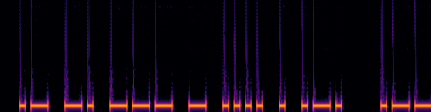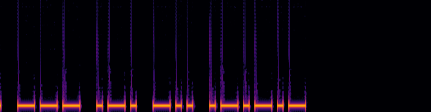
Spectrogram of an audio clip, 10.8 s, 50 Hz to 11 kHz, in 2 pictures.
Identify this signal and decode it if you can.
Morse code, heard as a keyed tone, about 17 wpm, 700 Hz. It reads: ANOTHER WORD.
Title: Sentences from Top 1000 Words - Review Part 6 - 17wpm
